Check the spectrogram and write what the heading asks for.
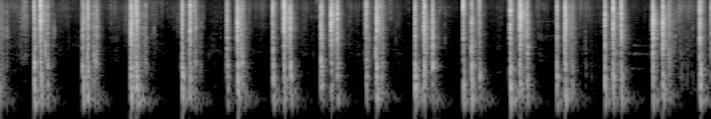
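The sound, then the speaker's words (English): Foley galloping hoofbeats made with two hooves to imitate a horse's gallop: loud, hollow wooden thunks repeating in a steady rolling rhythm of about two beats per second, each with a sharp attack and quick decay, with no voices. “Like a gallop kind of sound, which is pretty cool.”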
